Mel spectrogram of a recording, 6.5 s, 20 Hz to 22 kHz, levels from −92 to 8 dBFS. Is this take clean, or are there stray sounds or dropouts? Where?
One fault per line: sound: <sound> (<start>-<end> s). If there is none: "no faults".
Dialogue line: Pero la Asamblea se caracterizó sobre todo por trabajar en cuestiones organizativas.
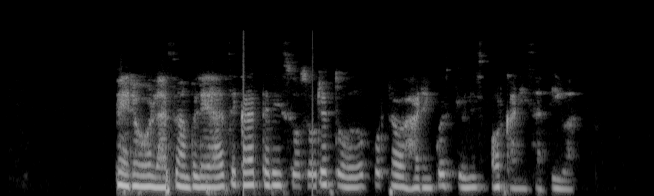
no faults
